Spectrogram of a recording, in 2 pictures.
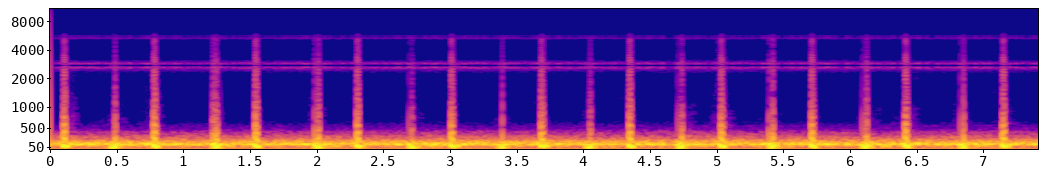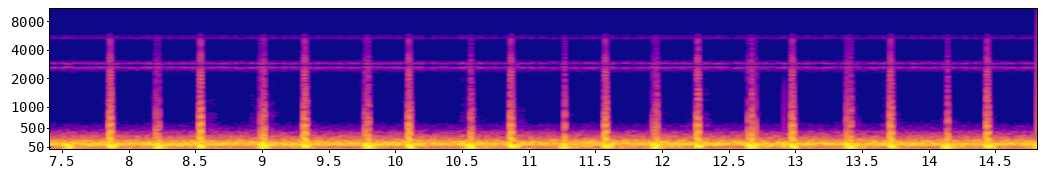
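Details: Person's heartbeat recorded just after waking, a little fast: steady, slightly quick heartbeat thumps over a loud, constant air-conditioner hum.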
